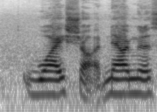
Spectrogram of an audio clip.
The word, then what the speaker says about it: Whishaw: Cove and it is written by Ionia Iona Whishaw. Now I'm going to spell that for you.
